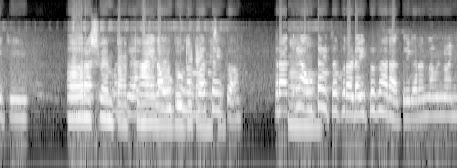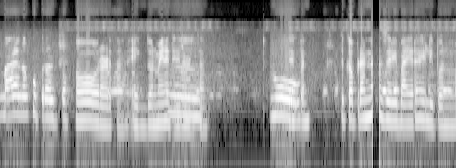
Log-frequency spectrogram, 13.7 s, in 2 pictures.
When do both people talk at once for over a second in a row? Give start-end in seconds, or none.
1.3-3.3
